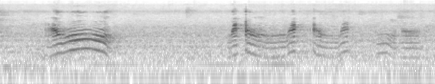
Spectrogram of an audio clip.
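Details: Talking green Indian ringneck parrot produces a long arched, nasal syllable, then after a pause a cluster of four quicker rising-and-falling voiced sounds, clear and close against a quiet room.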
